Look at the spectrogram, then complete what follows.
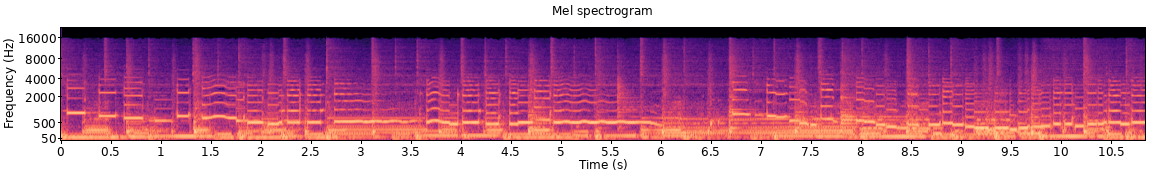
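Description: Organ-jazz quartet playing: an electric guitar on a semi-hollow-body guitar takes a solo line with bent, wavering notes over sustained Hammond organ chords and bass, with a drum kit keeping time.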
